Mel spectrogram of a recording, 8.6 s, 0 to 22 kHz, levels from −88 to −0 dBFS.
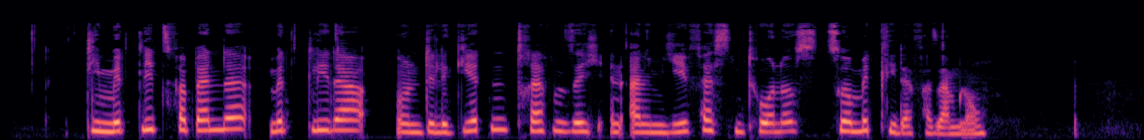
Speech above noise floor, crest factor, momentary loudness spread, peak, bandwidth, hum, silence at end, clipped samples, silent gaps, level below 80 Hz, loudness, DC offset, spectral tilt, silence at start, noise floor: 51 dB; 18 dB; 8 LU; -10 dBFS; 11.5 kHz; none; 1.2 s; under 0.1%; none; -76 dBFS; -27 LUFS; under 0.1%; -5 dB/octave; 0.65 s; -77 dBFS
